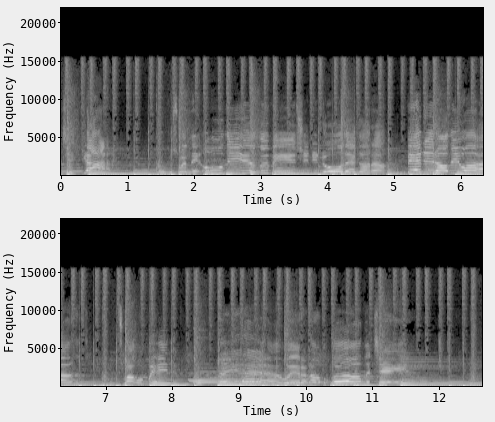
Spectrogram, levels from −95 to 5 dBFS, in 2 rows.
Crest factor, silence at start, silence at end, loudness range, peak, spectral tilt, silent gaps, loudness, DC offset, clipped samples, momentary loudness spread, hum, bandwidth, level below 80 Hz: 16 dB; 0 s; 0 s; 2 LU; -4 dBFS; -5.5 dB/octave; none; -20 LUFS; under 0.1%; under 0.1%; 6 LU; none; 16 kHz; -24 dBFS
